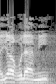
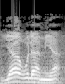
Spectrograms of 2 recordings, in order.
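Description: First: يا غلامي ending in a plain long i; silent ya. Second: يا غلامي said slowly as ghulamiya, the ya with a fatha; slow, open ya on غلامي. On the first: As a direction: say غلامي with the ya unvowelled. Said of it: "ياء المتكلم ساكنة". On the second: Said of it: "الياء مفتوحة". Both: Shown as a demonstration.

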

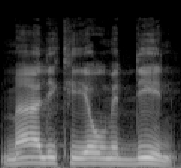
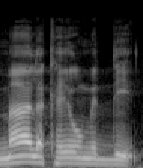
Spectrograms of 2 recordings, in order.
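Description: First: مالك said malik, slow and careful; correct form. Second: مالك said lmalaka, vowels wrong; common mistake. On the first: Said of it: "مالكي من الملك". (مالك بالنطق الصحيح) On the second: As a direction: say مالك as malaka. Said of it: "أسمع يقول". (مالكَ بلحن جلي) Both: Shown as a demonstration.

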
